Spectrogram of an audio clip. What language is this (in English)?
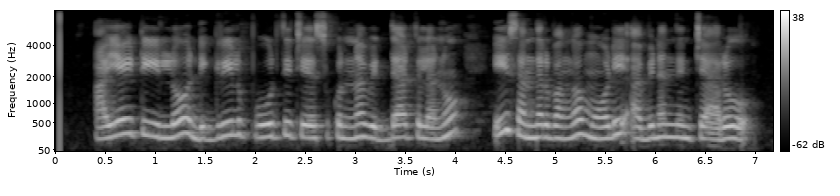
Telugu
